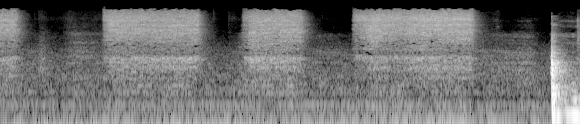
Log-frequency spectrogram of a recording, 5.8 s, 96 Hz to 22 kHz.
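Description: Got2b Glued aerosol hair spray hissing out of the can onto the hair in short bursts: the tail of one burst, then three more of about a second, half a second and a second. A brief vocal sound comes right at the end.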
